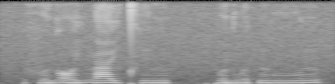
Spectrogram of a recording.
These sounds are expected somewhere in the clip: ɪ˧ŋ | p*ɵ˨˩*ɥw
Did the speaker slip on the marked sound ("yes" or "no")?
no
